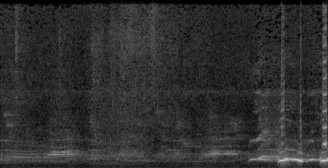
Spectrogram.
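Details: Bangkok-type zebra dove singing actively and skilled at luring rival singers: after a faint, murmuring background, a few loud, clipped cooing notes burst out near the end, mid-pitched and quickly repeated.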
